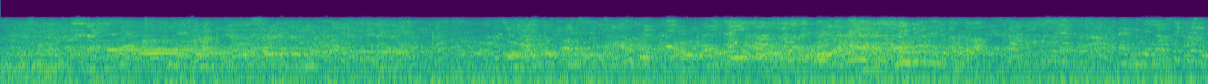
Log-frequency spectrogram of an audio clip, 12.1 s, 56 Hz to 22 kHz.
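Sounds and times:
indistinct chatter of people: 0:00.0 - 0:12.0.

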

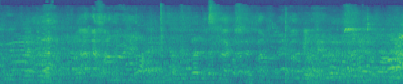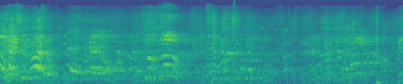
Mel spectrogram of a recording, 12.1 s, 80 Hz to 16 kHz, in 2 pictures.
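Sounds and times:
faint stadium background: 0:00.0 - 0:12.0.

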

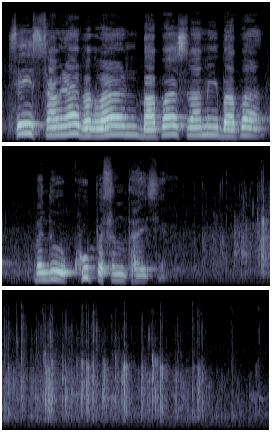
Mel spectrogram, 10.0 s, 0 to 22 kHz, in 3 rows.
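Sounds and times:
audience clapping: 0:05.8 - 0:10.0.

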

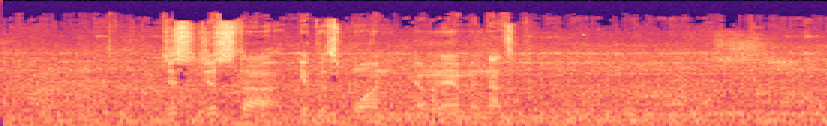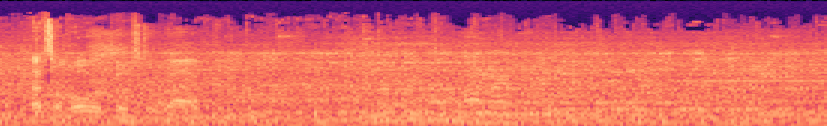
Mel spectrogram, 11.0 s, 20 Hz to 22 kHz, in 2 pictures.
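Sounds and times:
arcade low rumble: 0:00.0 - 0:11.0
indistinct background voices: 0:00.0 - 0:11.0.

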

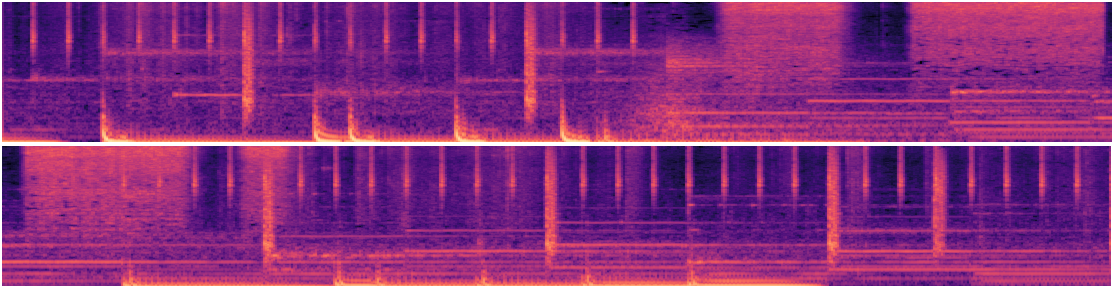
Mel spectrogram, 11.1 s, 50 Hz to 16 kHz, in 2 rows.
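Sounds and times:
aerosol can hissing: 0:03.2 - 0:09.9.

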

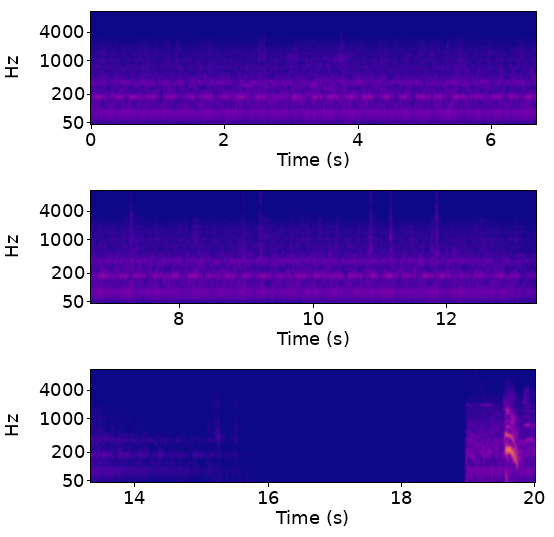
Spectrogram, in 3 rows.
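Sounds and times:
steady low hum: 0:00.0 - 0:20.0.

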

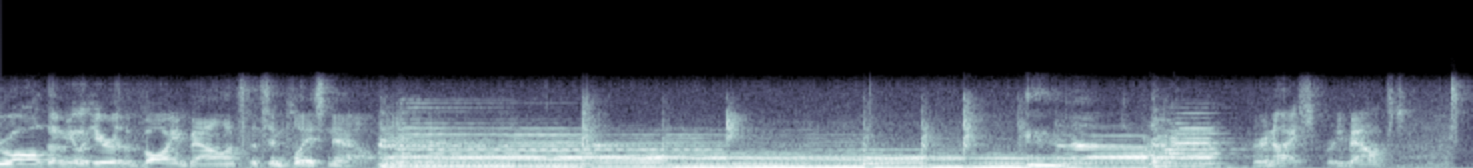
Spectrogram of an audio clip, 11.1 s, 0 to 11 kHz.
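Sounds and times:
electric guitar chords strummed: 0:02.8 - 0:09.4.

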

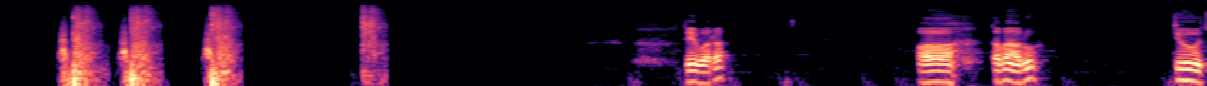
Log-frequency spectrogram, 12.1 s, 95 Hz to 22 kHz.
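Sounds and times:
man speaking: 0:06.8 - 0:07.4, 0:09.2 - 0:10.5, 0:11.7 - 0:12.0.

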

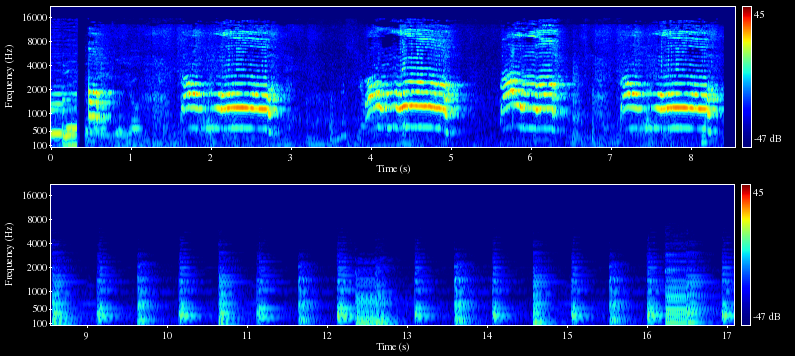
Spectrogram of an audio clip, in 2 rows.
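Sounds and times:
cat meowing: 0:00.4 - 0:01.0, 0:01.6 - 0:02.9, 0:03.9 - 0:06.5, 0:07.1 - 0:08.4.

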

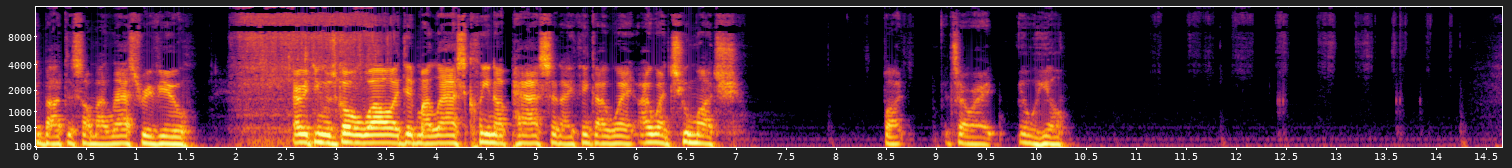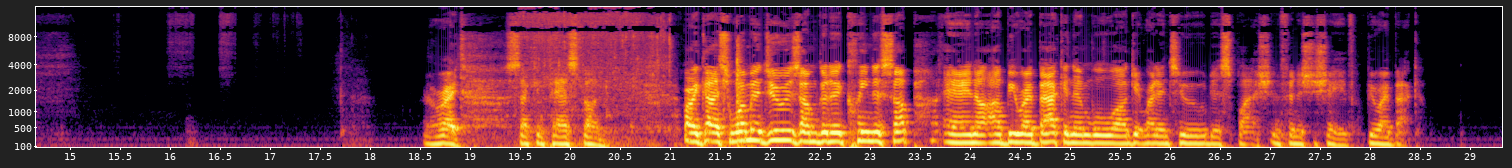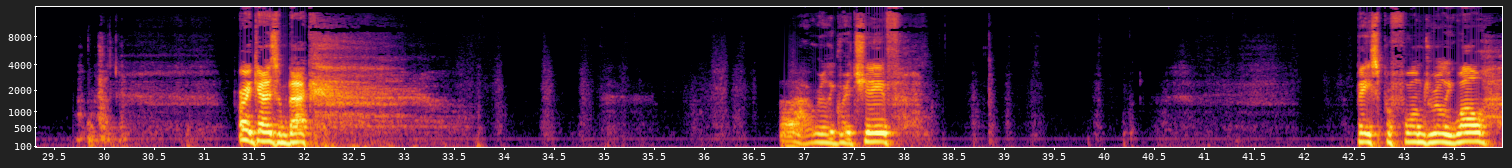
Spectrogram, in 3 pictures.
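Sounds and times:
scratchy razor strokes on stubble: 0:11.0 - 0:14.4, 0:15.3 - 0:17.5.

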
